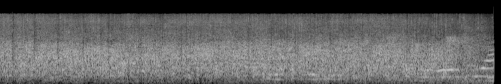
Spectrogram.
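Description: An audience applauds loudly.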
